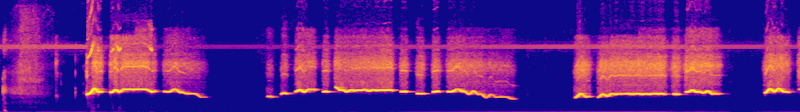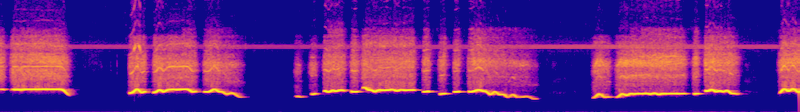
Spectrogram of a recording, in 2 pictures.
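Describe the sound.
A person whistles the tune of traditional wedding verses (mangalashtak), a loud, clear, high melody in many phrases separated by brief pauses, with no talking.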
